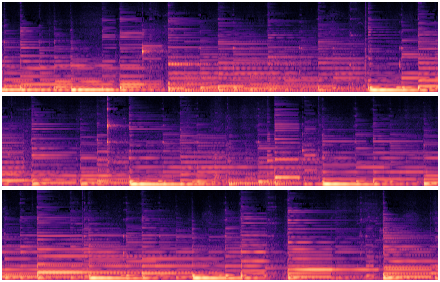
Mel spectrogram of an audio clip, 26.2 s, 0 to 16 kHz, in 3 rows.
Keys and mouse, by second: 3.4 KP_7, 7.0-10.3 right drag, 11.7 KP_1, 17.0 g, 21.6 middle click, 23.8-25.7 drag.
